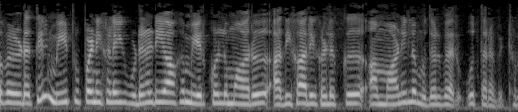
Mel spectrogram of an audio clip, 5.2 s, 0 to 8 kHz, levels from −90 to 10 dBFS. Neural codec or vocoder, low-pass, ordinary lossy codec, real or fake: none; 7.2 kHz; none; real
